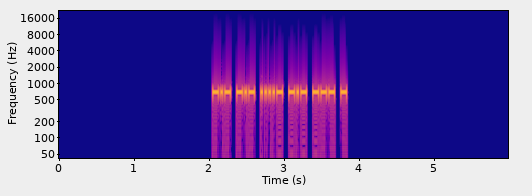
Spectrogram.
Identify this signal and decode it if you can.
Morse code, heard as a keyed tone, about 43 wpm, 700 Hz. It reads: KK4KOT
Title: USA Call Signs - 6 Characters - 45wpm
